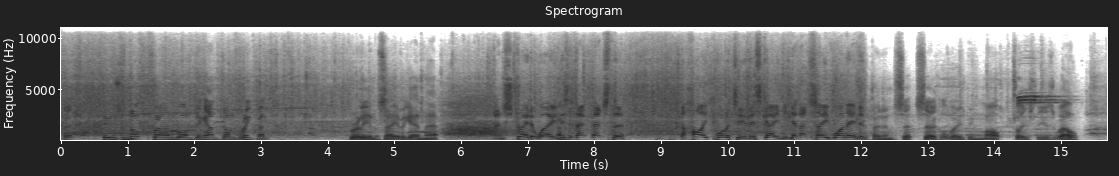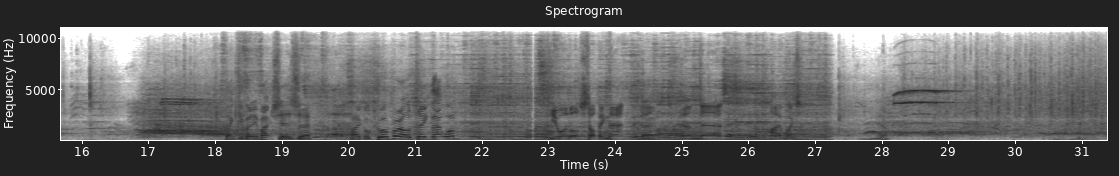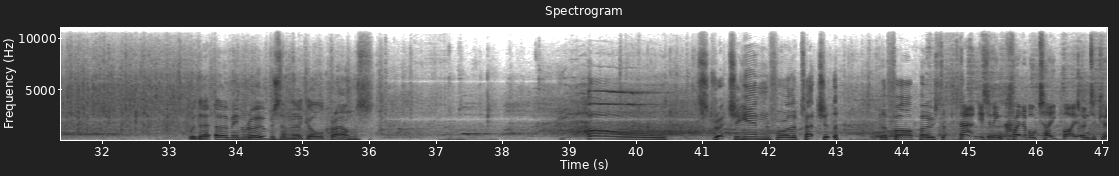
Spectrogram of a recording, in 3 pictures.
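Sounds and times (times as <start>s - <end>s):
indoor crowd cheering: 0.0s - 12.2s, 15.4s - 20.4s, 24.5s - 47.0s
low arena noise: 24.2s - 47.0s.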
